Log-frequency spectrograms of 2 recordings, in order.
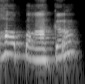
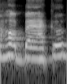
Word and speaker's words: Habakkuk: Our annual conference this year is when believers pray, vision is revealed, supported by the scripture of Habakkuk or Habakkuk, depending on how you pronounce it, chapter 2, verses 2 and 3.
